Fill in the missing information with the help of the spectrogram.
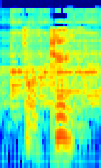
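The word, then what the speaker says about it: Norteño: That's spelled Norteno. Nortaino.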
